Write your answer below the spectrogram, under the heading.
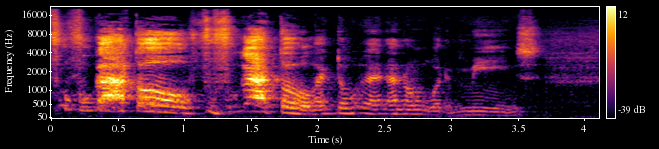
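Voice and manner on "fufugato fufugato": high-pitched, slow yelling. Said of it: "he'd start yelling".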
